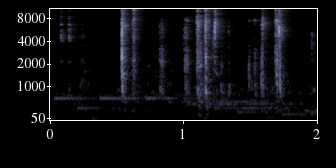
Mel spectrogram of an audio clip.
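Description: A short run of computer keyboard keystrokes, scattered crisp taps with uneven gaps, close but quiet with a faint hum underneath.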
